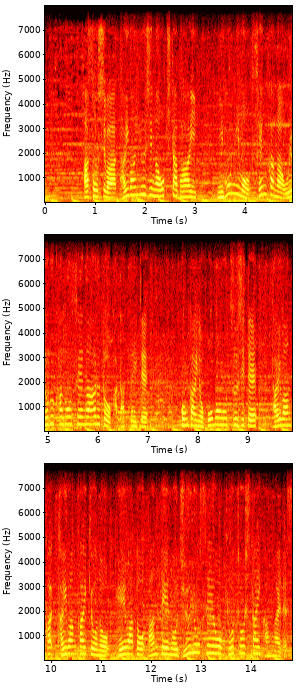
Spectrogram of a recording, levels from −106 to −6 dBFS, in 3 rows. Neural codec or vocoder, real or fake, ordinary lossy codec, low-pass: none; real; Opus, 32 kbps; 7.2 kHz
